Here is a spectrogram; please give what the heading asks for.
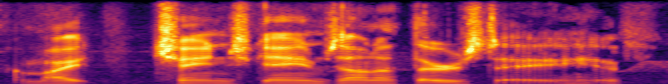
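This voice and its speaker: A man chatting casually on a gaming livestream in a laid-back, halting way. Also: rumbling low, gravelly, very noisy. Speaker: variety game streamer. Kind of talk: casual livestream chat over gameplay.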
